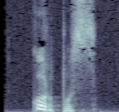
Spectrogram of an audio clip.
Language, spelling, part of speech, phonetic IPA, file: Russian, корпус, noun, [ˈkorpʊs], Ru-корпус.ogg
- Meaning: 1. body, trunk 2. frame, case, chassis, body (the hard exterior housing or frame of some device or equipment) 3. hull (of a ship or armored vehicle) 4. package (of an integrated circuit)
